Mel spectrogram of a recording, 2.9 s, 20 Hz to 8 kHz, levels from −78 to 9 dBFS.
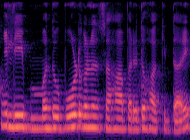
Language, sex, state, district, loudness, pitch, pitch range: Kannada, female, Karnataka, Mysore, -22 LUFS, 195 Hz, 185-210 Hz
